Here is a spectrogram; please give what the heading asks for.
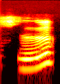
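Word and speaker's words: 四: Nah formula tonifikasi xue yang paling di eee menjadi eee yang paling terkenal di sini adalah si wu tang Jadi S I di sini bacanya se, wu bacanya sama ya.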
